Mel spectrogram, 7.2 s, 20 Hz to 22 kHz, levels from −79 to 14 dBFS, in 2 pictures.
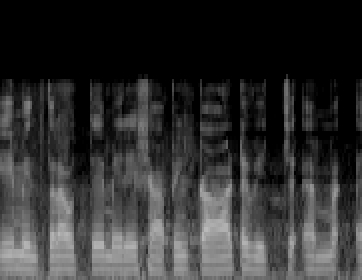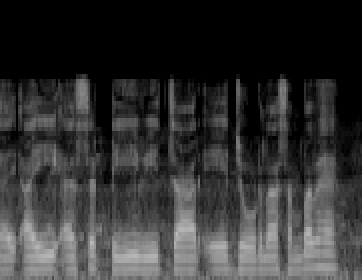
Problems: none marked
